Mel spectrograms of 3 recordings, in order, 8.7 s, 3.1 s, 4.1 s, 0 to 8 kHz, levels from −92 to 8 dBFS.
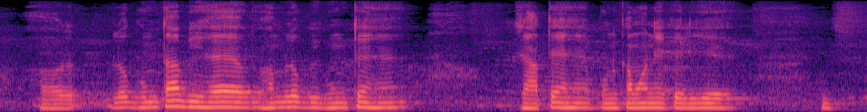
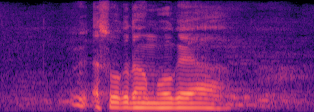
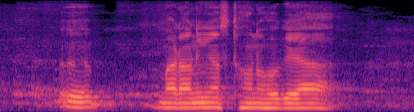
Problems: none marked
